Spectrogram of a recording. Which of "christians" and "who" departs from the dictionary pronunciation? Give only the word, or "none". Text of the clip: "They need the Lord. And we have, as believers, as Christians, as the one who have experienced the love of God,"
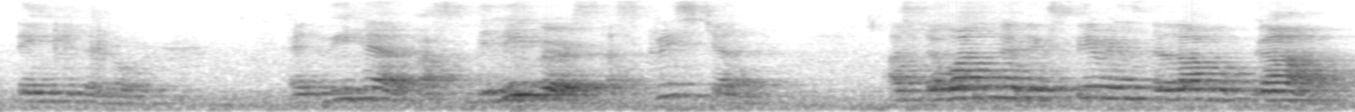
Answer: christians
